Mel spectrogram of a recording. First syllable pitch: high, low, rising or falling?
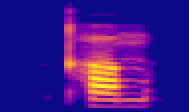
low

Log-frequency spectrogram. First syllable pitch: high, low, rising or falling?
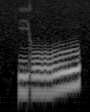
rising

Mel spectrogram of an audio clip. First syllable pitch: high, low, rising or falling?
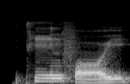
high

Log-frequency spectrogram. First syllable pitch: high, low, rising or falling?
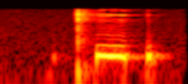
high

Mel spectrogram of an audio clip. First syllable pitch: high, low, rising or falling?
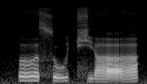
high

